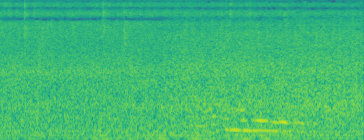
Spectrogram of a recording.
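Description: Steady rain pours down in a dense, even hiss, with a faint voice briefly audible underneath.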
